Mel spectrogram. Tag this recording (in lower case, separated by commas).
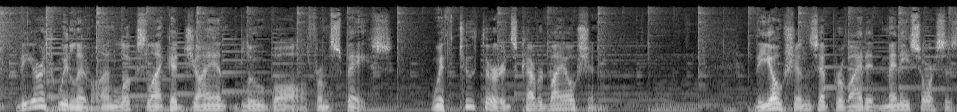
speech, music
